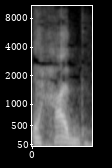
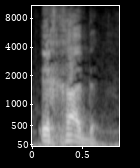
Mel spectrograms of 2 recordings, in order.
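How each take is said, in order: First: The middle consonant is a breathy throat h. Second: The middle consonant is a scraped kh sound. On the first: The speaker calls it right. "On dit echad. C'est un het" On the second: The speaker calls it wrong. "On ne dit pas echad"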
